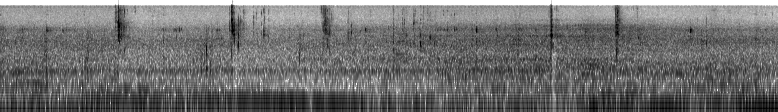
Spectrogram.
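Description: Close-miked eating sounds: a person chewing a fried chicken burger with wet, squishy mouth noises, lip smacks and finger licking, with sharp wet clicks every second or so. A steady low hum runs underneath.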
